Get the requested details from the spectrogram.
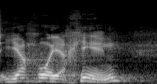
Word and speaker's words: Jehoiachin: Jehoiakim, it's a hard CH, it's Jehoiachin, and he's the son of a previous king, Jehoiakim, so very close in the pronunciation.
